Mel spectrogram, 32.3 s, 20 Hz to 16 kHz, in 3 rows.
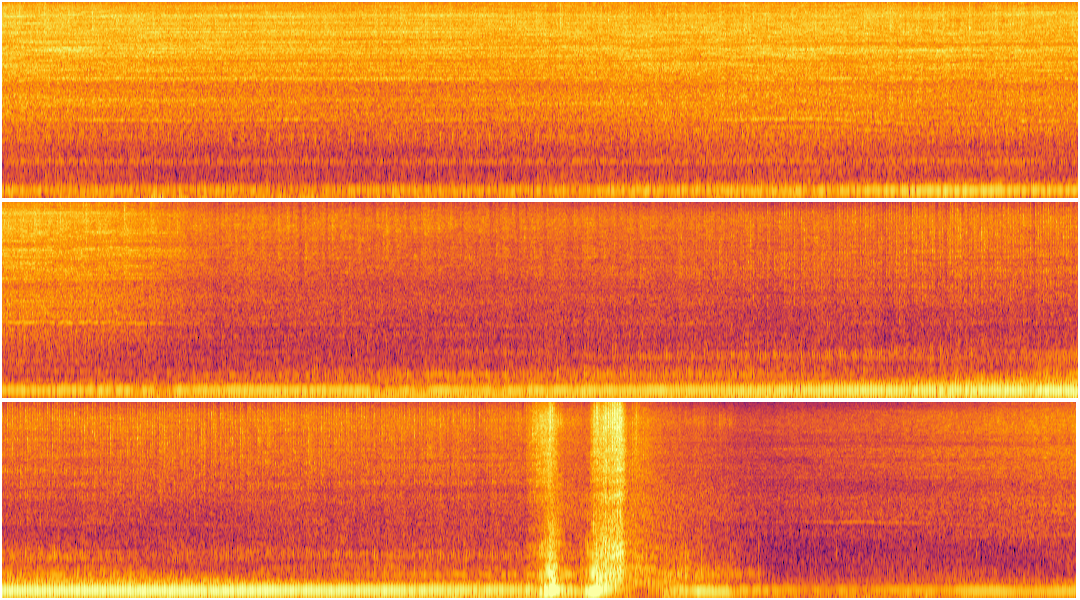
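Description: The GM 383 cubic-inch V8 crate engine of a 1955 Chevrolet 3100 pickup idling steadily. A loud hiss sits over it for the first dozen seconds. Two quick, loud revs come close together near the end.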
